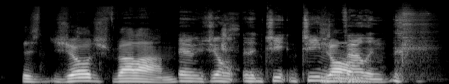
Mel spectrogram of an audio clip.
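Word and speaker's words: Jean Valjean: Pronounce it through your nose. You like halfway there. That just sounds disgusting if I try that. I just got to force the air up and out through the nose.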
